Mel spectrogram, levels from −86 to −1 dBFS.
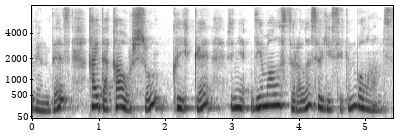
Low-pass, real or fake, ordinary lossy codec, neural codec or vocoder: none; fake; none; codec, 16 kHz, 4.8 kbps, FACodec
